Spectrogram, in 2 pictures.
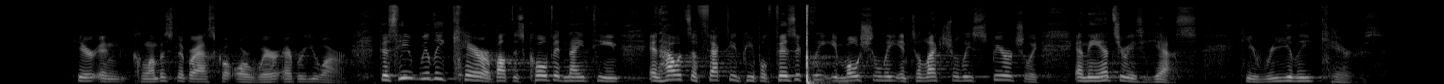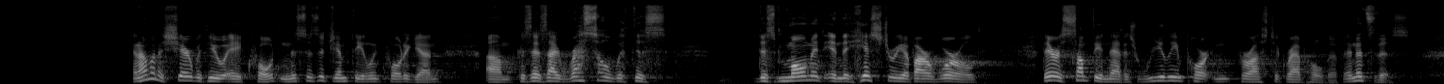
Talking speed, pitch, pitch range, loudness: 165 wpm, 160 Hz, 130-185 Hz, -36 LUFS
